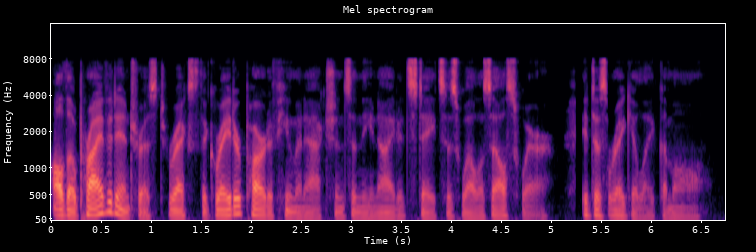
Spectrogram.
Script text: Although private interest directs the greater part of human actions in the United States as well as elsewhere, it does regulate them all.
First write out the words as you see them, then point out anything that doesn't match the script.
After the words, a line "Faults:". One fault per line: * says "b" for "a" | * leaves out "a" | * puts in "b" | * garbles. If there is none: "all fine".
Although private interest directs the greater part of human actions in the United States as well as elsewhere, it does regulate them all.
Faults:
all fine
